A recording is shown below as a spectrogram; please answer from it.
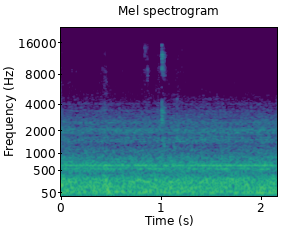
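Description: Steady low hum inside a semi-truck's cab, with a faint constant whine running under it and one small tick about halfway through.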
